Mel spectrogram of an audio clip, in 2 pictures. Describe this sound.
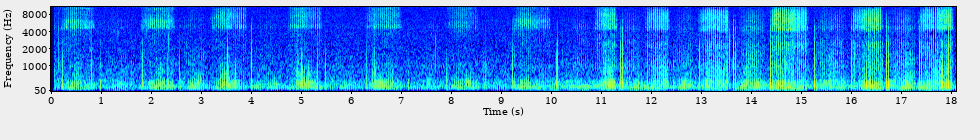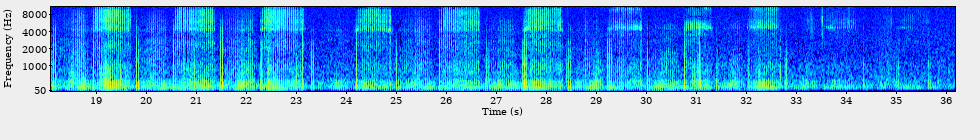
A purring cat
